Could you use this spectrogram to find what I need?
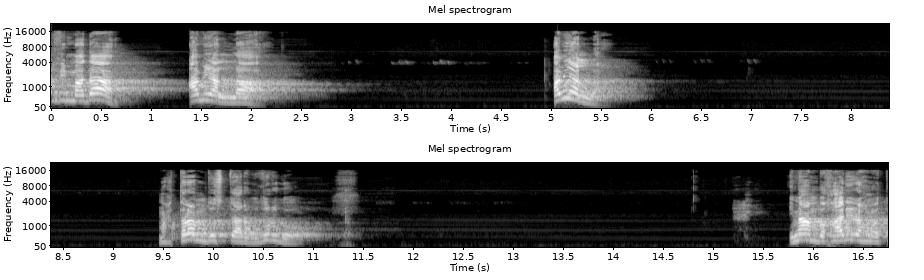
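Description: A man preaches forcefully into a microphone in bursts, with echoing pauses between them.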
